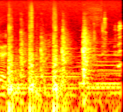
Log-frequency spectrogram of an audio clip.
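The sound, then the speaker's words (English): Several firm knocks on the wooden door of a decrepit windmill, four hollow thunks in a quick, even rhythm, with a low hum beneath and a brief softer sound trailing after. “Warren goes up to the door and he knocks on the door.”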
